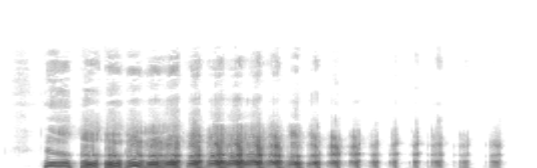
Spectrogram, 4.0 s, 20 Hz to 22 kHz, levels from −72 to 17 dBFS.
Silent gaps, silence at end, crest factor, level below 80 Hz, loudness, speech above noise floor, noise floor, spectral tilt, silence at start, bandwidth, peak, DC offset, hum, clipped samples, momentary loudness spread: none; 0.3 s; 18 dB; -60 dBFS; -16 LUFS; 23 dB; -37 dBFS; -4 dB/octave; 0.35 s; 16 kHz; 0 dBFS; under 0.1%; none; under 0.1%; 20 LU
